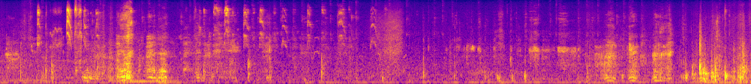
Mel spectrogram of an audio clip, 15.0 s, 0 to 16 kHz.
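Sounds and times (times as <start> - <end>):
squeaky toy squeaks: 0.6 - 2.7, 4.0 - 7.7.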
